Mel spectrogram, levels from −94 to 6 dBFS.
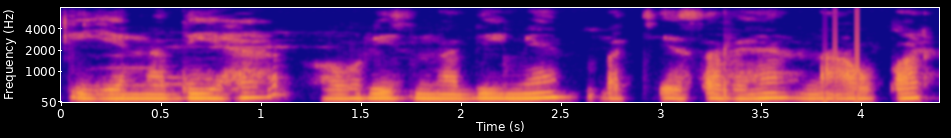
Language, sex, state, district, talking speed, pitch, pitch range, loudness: Hindi, male, Bihar, Begusarai, 175 wpm, 145 Hz, 140-155 Hz, -18 LUFS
